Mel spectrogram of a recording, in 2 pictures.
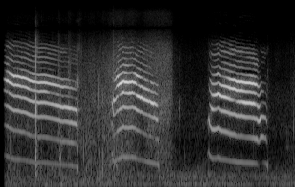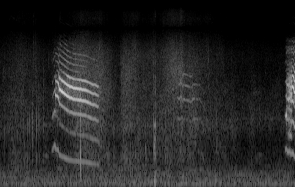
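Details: Sabatora (grey mackerel tabby) cat in a park, a stray, loudly appealing for something: four long harmonic meows, each dipping slightly in pitch, spaced about two seconds apart, with a faint start of another at the end.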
